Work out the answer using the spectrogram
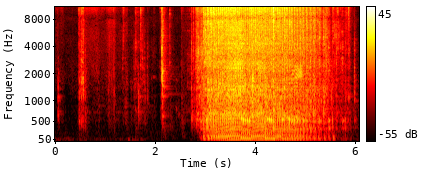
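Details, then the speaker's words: Old Briggs and Stratton tiller engine that sat for years, starting fluid sprayed under the breather: quiet after pulls, then catches and runs a few seconds before fading out; ignition is fine, fault is the carburetor not delivering fuel. "and y'all see that engine just fired up and run but you don't want to spray too much starting fluid in a gas engine because you can lock them up but just that little bit in a breather that's enough that this thing cranked so I know it's nothing wrong with the firing system all it is is the carburetor on here"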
